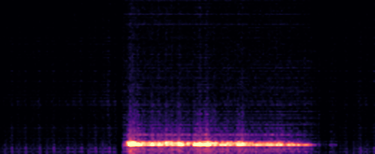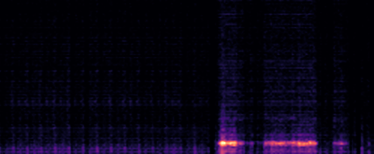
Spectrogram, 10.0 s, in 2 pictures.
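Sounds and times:
dark horror ambience: 0:01.7 - 0:04.2, 0:08.0 - 0:09.6.

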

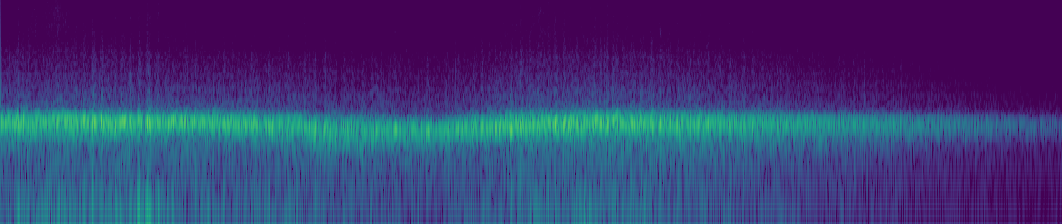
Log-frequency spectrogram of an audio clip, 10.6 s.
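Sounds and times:
wind: 0:00.0 - 0:10.6.

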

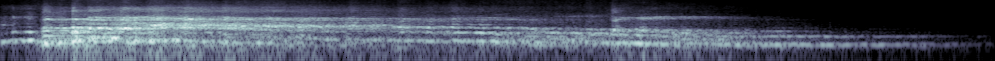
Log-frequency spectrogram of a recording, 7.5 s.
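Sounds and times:
crowd laughing: 0:00.0 - 0:04.9.

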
